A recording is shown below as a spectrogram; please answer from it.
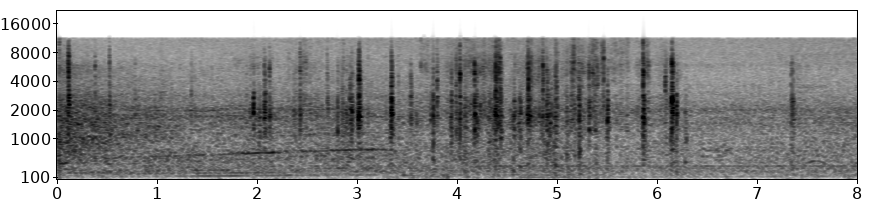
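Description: Street traffic with a car engine running, a steady hum under scattered sharp clicks and ticks.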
